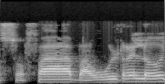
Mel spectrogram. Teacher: Palabras como sofá, baúl, reloj llevan su mayor fuerza de voz en la última sílaba. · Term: palabras agudas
